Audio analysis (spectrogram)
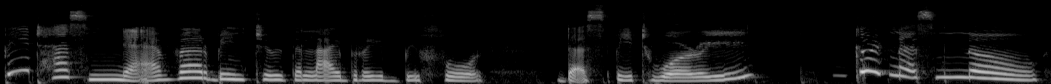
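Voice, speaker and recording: A woman's voice: mid-range voice, lo-fi sound. A woman reading a picture book aloud to children in a singsong, interactive way, asking questions as she goes. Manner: animated, singsong, asks questions and pauses for children. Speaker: children's storyteller.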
